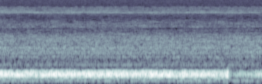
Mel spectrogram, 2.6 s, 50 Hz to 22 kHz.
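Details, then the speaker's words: 10 GHz beacon transmitter heard on receiver about 1 kHz off frequency: steady carrier tone with a sharp click as it keys off; key clicks occur on both key-down and key-up, still evident several kHz away. "there's the key click on break so it's clicking um it's clicking both on key down and key up or make and break uh on this"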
